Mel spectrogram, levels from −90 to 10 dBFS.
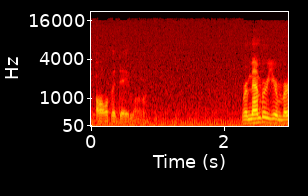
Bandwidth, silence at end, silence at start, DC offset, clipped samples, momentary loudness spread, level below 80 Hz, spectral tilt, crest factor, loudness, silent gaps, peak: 17.5 kHz; 0 s; 0 s; under 0.1%; under 0.1%; 21 LU; -42 dBFS; -5.5 dB/octave; 24 dB; -23 LUFS; none; -2 dBFS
